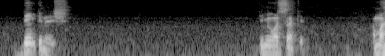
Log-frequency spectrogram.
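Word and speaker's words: Dinkinesh: So, it's pronounced Dinkenesh.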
